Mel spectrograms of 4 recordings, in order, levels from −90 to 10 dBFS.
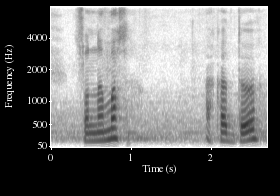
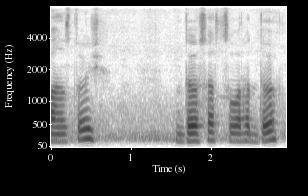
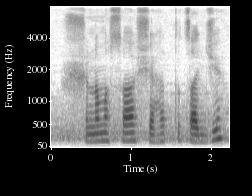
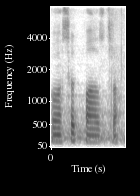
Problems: constant background noise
